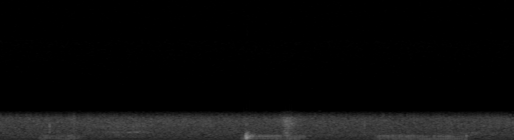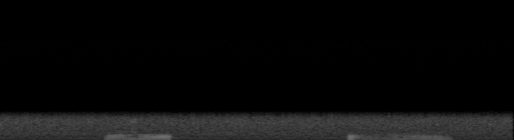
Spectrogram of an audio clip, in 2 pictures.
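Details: Pet cat growling quietly while carrying a cat toy in its mouth and walking around, though no one is trying to take it; low rumbling growls in bursts of about half a second, repeated four times with short gaps.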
